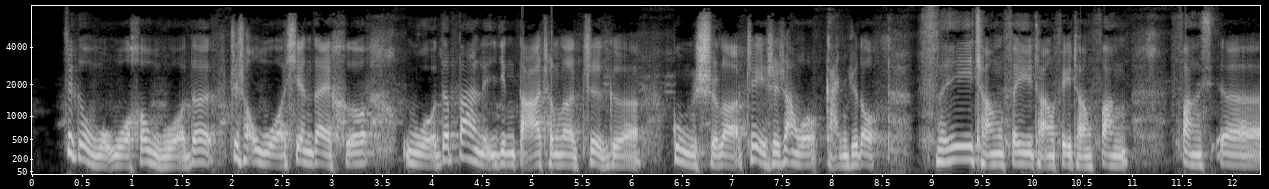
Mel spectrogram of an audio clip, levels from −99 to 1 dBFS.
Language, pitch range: Chinese, 130-180 Hz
